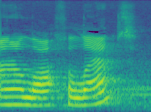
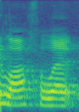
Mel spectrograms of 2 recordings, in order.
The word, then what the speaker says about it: La Follette: And La Follette, I say La Follette because I grew up in California, and that's how my mother pronounced my last name. But if you were to ask somebody in the Midwest, La Follette is how you would state the name.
